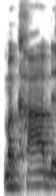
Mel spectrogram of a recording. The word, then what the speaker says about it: macabre: but the little history lesson is that it's a French word. Macabre is the proper way to say it, except us Americans steal everything, brutalize it, and then normalize it.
